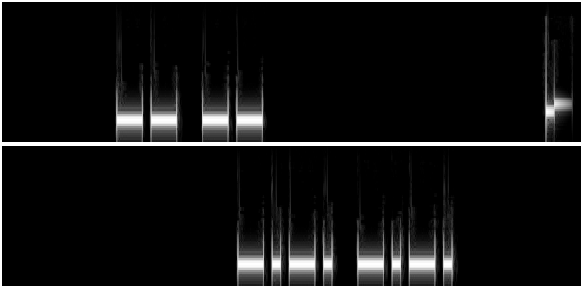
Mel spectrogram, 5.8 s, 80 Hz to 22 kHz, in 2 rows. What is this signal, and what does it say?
Morse code, heard as a keyed tone, about 28 wpm, 700 Hz. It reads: MM CC
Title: Top Two Letter Combinations in Words 28wpm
